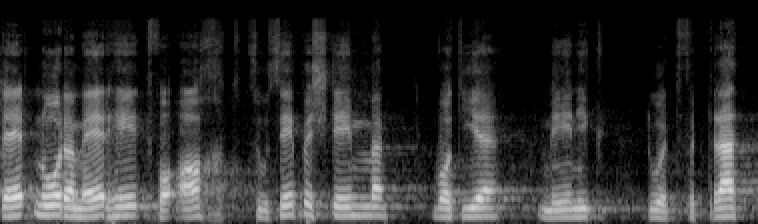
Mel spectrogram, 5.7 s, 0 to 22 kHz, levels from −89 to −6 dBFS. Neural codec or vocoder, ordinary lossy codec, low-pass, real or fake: vocoder, 44.1 kHz, 128 mel bands every 256 samples, BigVGAN v2; Opus, 24 kbps; 14.4 kHz; fake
